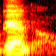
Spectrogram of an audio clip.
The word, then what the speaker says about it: Bando: Not Bondo, but Bando. Yep.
